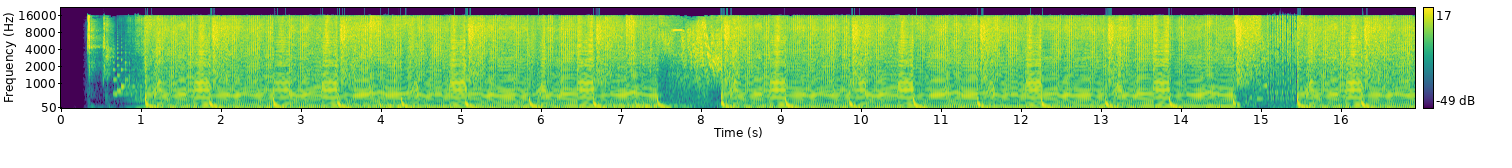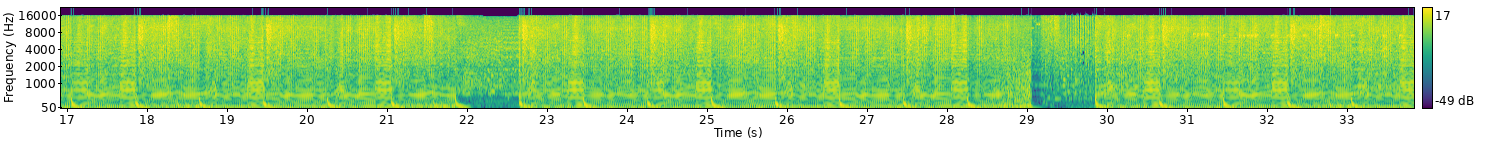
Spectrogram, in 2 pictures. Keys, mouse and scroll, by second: 0.0-2.5 typing, 0.1 click, 0.4 scroll up 1, 0.5 scroll down 1, 1.5 click, 2.0 scroll up 1, 2.0 scroll down 1, 2.1 scroll up 1, 2.8 click, 3.2 scroll up 1, 3.2 scroll down 1, 3.4 scroll up 1, 4.4 click, 4.9 ctrl+j, 5.1 Right, 7.1 click, 7.8 ctrl+j, 8.0 Right, 9.4 scroll down 1, 10.0 scroll up 1, 10.1 scroll down 1, 10.5 space, 10.6 click, 10.7 space, 10.9 scroll down 1, 11.5 scroll up 1, 11.8 space, 11.9 click, 12.0 space, 12.3 scroll down 1, 12.6 scroll up 1, 12.9 space, 13.2 click, 13.2 space, 14.8 click, 16.8 click, 16.8 click, 18.5-23.5 typing, 23.9-26.9 drag, 26.9 Left, 29.3 Up, 31.3 click, 32.4-33.8 typing.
